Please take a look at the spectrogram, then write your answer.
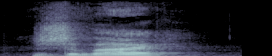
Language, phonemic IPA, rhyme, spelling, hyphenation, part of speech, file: Dutch, /zʋaːr/, -aːr, zwaar, zwaar, adjective, Nl-zwaar.ogg
- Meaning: 1. heavy, hefty 2. strong, potent 3. big, sizeable 4. difficult, hard 5. arduous, gruelling 6. important, significant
